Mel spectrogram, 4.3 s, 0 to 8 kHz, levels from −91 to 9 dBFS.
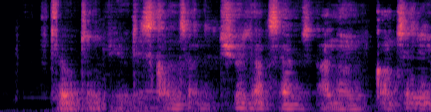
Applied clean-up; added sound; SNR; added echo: neural mask model DeepFilterNet 3.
